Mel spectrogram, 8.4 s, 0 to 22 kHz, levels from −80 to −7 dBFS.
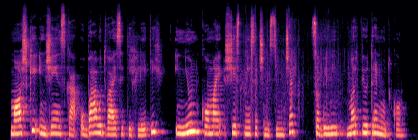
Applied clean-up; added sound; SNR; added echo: neural mask model RNNoise.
